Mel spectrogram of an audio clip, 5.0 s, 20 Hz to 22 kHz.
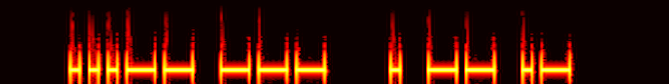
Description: Morse code, heard as a keyed tone, about 17 wpm, 700 Hz. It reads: 3O EMA
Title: Winter Field Day Exchanges Encore 17wpm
